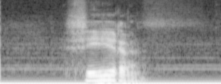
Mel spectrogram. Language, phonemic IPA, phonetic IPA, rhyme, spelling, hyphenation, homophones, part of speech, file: Dutch, /ˈveː.rə/, [ˈvɪː.ʀə], -eːrə, Veere, Vee‧re, vere, proper noun, Nl-Veere.ogg
- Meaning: a city and municipality of Zeeland, Netherlands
